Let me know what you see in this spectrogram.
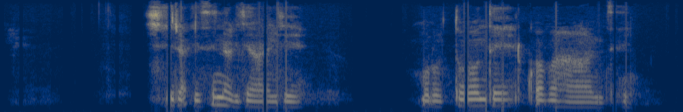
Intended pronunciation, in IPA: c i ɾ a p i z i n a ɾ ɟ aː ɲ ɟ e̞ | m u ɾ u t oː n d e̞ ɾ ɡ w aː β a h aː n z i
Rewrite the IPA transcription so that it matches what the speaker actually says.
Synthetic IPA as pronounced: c i ɾ a ʔ i z i n a ɾ ɟ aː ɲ ɟ e̞ | m u ɾ u t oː n d e̞ ɾ ɡ w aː β a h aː n z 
